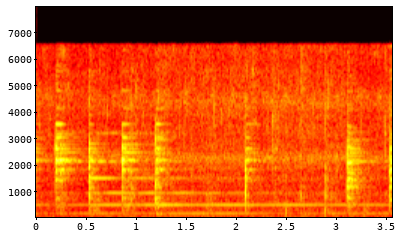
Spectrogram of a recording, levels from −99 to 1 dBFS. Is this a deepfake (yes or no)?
no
